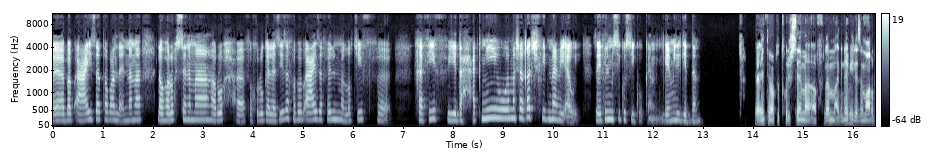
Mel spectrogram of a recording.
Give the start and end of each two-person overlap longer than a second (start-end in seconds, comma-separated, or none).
none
